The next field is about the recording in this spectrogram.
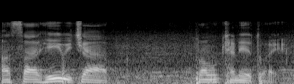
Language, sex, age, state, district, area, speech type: Marathi, male, 45-60, Maharashtra, Sindhudurg, rural, spontaneous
